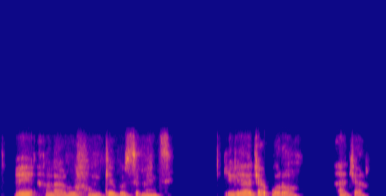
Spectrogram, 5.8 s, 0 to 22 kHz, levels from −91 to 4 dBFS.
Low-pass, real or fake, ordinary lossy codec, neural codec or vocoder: 7.2 kHz; fake; Opus, 24 kbps; codec, 44.1 kHz, 7.8 kbps, DAC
